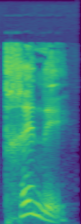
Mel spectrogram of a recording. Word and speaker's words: traîner: Okay, accent circumflex here, so you should write it, but then keep in mind that you don't pronounce it, so it doesn't change the pronunciation of this combination of two letters, A and E together, it's E, okay, traîner, traîner.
